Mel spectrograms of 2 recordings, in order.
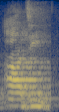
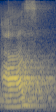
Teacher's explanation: এখন দেখেন পরবর্তীতে রূপান্তরিত শব্দে আমরা যখন বলছি আজ, তখন কিন্তু এই ইকারটা বাদ পড়ে গেছে। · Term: অন্তঃস্বরলোপ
